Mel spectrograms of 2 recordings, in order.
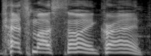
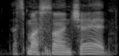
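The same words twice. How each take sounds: First: Higher, slow and drawn-out exclamation; emphatic proud recognition. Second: Low, soft and intimate murmur; quietly notice your own child, voice dropped; hushed recognition. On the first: God on the throne hearing his son cry, emphatic recognition. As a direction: stretch each word with fatherly urgency. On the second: God hearing Chad cry out from heaven, hushed recognition. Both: Acted.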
